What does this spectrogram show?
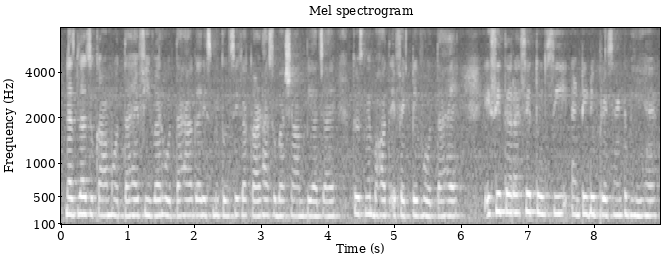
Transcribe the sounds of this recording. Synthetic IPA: nɐzlazʊkaːmɦoːt̪aɦɛfiːʋəɾɦoːt̪aɦɛɐɡəɾɪsmẽt̪ʊlsikakaːɽ̤asʊbʱəɦʃaːmpijad͡ʒaːe | t̪oɪsmẽbɐɦʊt̪ɪ̰fɛːk̚ʈɪʋɦoːt̪aɦɛː | ɪsit̪ɐɾəɦset̪ʊlsiɛ̃ːɳʈiɖɪpɾeːsə̃ɳʈbʱiɦɛː

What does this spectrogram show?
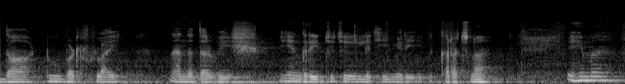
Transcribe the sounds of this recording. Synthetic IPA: d̪aːʈuːbəʈəɾfʰlaːiɛ̃nd̪d̪əɾʋeːʃɪɦiə̃ŋɡɾiːd͡ʒt͡ʃelɪkʰimeːɾiɪkɾʔɐt͡ʃnaːɛ | ɪɦmɛ̃

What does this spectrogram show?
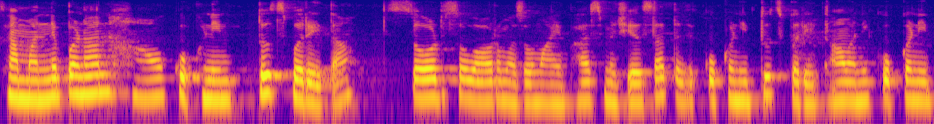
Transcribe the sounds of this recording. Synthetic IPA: samanjəpəɳanhãwkokʰɳĩt̪ut͡sbəɾet̪ã | səɽsoʋaʋɾm̤ad͡zomajbʱasməd͡ʑiəsat̪əekokɳĩt̪ut͡sbəɾet̪ãanikokɳĩ

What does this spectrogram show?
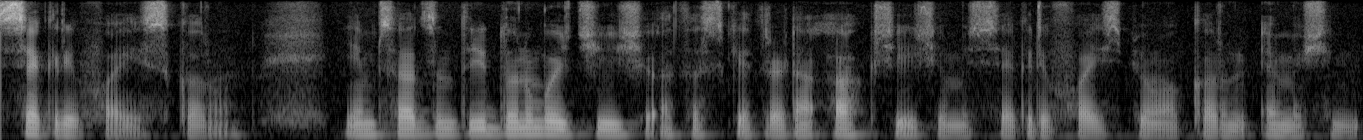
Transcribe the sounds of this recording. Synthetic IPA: sekɾifʰa̰jiskɐɾṵnjḛmsaːɾzɨnt̪ɨjid̪onubɐjt͡ʃiːt͡ʃʰḭʔɐ̰t̪ʰɐskʲet̪ʰɾɐʈãːʔakʰt͡ʃʰḭːt͡ʃʰimisḛkɾifaːjspʲḭʋã̰ːkɐɾunemiʃən

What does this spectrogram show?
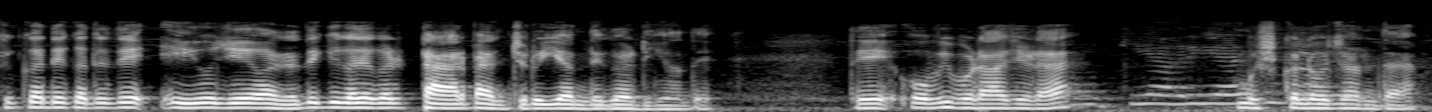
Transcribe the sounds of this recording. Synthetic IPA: kɪkəd̪eːkəd̪eːt̪eeiːoːd͡ʒeːoːd͡ʒãːnd̪eːk̬ɪkəd̪eːkəd̪eʈɛːɾpɛ̃ːɲt͡ʃəɾoiːd͡ʒãːnd̪eːɡəɖɪjãːd̪eː | t̪eːʔoːʋiːbəɽaːd͡ʒeːɽaɛ | mʊʃkɪlɦoːd͡ʒãːnd̪aːɛː

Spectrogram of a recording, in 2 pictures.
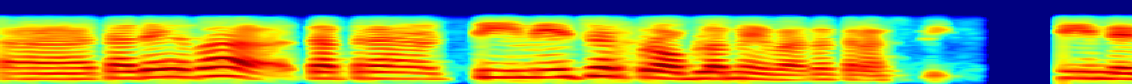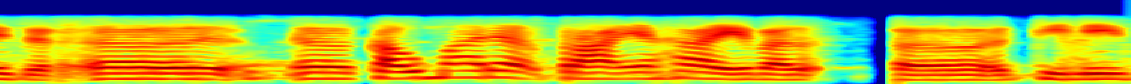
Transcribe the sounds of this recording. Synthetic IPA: t̪ɐd̪eːʋat̪ɐt̪ɾɐʈiːneːd͡ʒɐɾpɾoːblɐmeːʋat̪ɐt̪ɾɐst̪i | ʈiːneːd͡ʒɐɾ | kɐwmaːɾɐpɾaːjɐɦɐeːʋa | ʈiːneː

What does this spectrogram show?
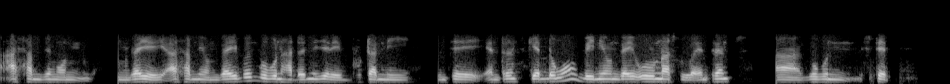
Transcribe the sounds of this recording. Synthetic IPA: a̰samzɛŋɔn | ɔnɡajɯja̰samniɔnɡajbɯɡubunɦadanizɛɾejbʱutanːi | mɯnsʰɛɛntɹɛnskɛt̚dɔŋɔbejniɔnɡajuɹunasɔlɛntɹɛns | ɡubunstet̚

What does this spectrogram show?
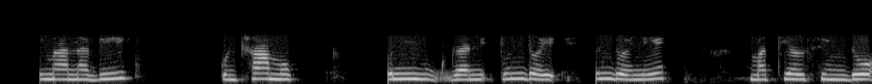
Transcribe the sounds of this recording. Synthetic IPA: ʔimanabi | kuntʰamuk̚ː | unɡanitundɔjtundɔjne | mɐt̪ʰilsiŋdu

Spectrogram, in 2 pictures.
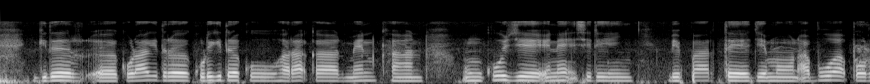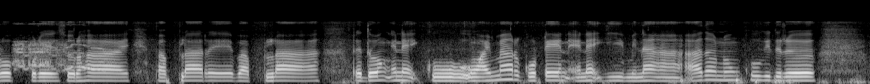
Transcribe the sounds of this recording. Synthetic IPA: ɡid̪əɾkɔɽaɡid̪ɾəkuɽiɡid̪ɾəkuɦaɾaʔkaɾmɛnkʰanuŋkud͡ʒɛɛnɛʔsiɾiɲbɛpaɾt̪ɛd͡ʒɛmɔnʔa̰buwaʔpɔɾɔp̚kɔɾɛsɔɾɦajb̥aplaɾɛbaplaɾɛd̪ɔŋɛnɛc̚kuajmaɾɡɔʈɛnɛ̰nɛʔ̚ɡiminaʔaa̰d̪ɔnuŋkuɡid̪ɾə

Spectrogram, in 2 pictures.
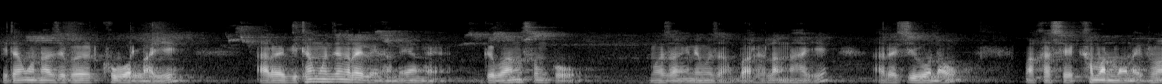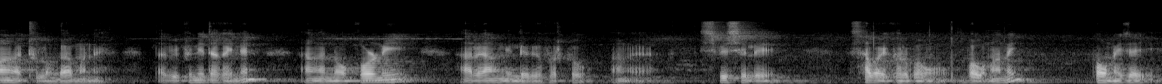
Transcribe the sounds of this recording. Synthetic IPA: hidaŋmanazebɯkʰɔbɔɾlaje | a̰ɾɯbitʰaŋmɯnzɯŋɾajleŋanɯaŋɯ̰ | ɡɯbaŋsɔmkʰɯ̰w | mɯzaŋinɯmɯza̰ŋba̰ɾhɯla̰ŋnaɦajea̰ɾɯziβɔnaw | makʰasekʰamanmawnajpʰɾɔŋaŋɯtʰulɯŋɡamanɯ̰ | d̥a̰bipʰɯnidaɡajnɯa̰ŋɯnɔkʰɔɾni | aɾɯaŋnilɯɡɯpʰɯɾkʰɯw | a̰ŋɯ̰ | spesali | saβajkʰɔɾbabawnanaj | b̥awnajzaj̰

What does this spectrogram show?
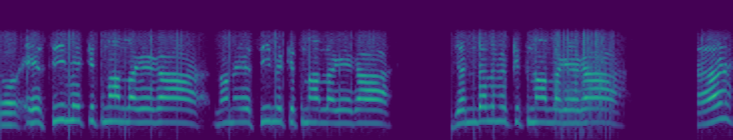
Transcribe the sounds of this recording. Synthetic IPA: t̪oeːsimẽkɪt̪naləɡeːɡanəneːsimẽkɪt̪naləɡeːɡa | d͡ʒəɳɖəlmẽkɪt̪naləɡeːɡa | ɦɛ̃ː

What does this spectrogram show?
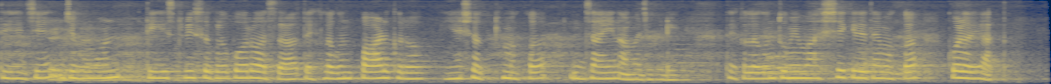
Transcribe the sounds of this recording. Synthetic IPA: t̪ɛd͡ʑɛ̃d͡ʑeʋuɳʈesʈbiːsəɡɭəbɔɾɔasat̪ɛ̃kalaɡuːnpaɽkəɾək | jɛ̃ɕəkkkim̤akad͡zaiːnamad͡ʑʱakəɽit̪ɛ̃kalaɡuːnt̪umiːmaɕekit̪ɛt̪ɛ̃m̤akakəɭəjat̪

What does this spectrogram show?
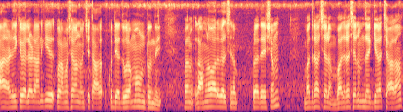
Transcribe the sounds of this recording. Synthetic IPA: aɐɽuʋikiʋɛɭːɐɽaːnikiʋɾɐmɐʃaːlɐnuɲt͡ʃit͡ʃakud̪jɐd̪uːɾɐmːaːuɳʈund̪i | ɐɾaːmulɐʋaːɾuʋelisinɐ | pɾɐd̪ɛːʃɐm | bʱɐd̪ɾaːt͡ʃɐlɐmbʱɐd̪ɾɐːt͡ʃɐlɐmd̪ɐɡːɐɾɐt͡ʃaːlaː

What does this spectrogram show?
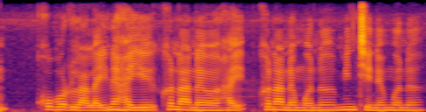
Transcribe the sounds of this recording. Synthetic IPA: kʰɔbɔɾlalajnɯɦajɯkʰɯnanɯɦajkʰɯnanɯmɯnɯmintʰinɯmɯnɯ

